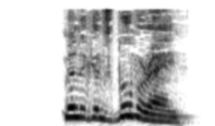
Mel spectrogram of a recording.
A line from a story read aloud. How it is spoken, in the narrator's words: Sticky said, his voice tinged with hope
